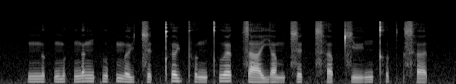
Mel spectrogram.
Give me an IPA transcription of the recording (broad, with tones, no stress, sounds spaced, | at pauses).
n̪ ʊ˨ k̚ m ʊ˨ k̚ ŋ ɐ˧ ŋ kʷ ɐ˨˥ p̚ m ɵ˨˩ ɥ t͡s ɵ˨˥ t̚ pʰ ɵ˥ ɥ pʰ ʊ˨ ŋ kʷʰ œː˥ k̚ s aː˨˧ j ɐ˨˧ m t͡s ɵ˧ t̚ t͡sʰ ɐ˨ p̚ t͡s yː˨˥ ŋ kʰ ʊ˥ k̚ t͡sʰ ɐ˧ t̚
